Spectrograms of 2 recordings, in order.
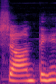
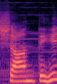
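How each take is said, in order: Both takes have the same delivery.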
